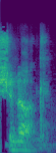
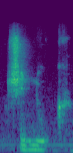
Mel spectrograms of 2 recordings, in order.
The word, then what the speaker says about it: Chinook: I personally would say it's Chinook, like with an SH instead of a Chinook or something like that.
